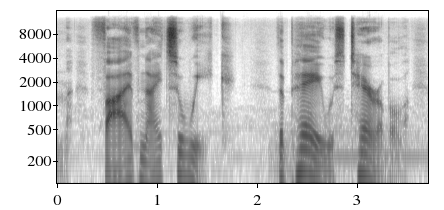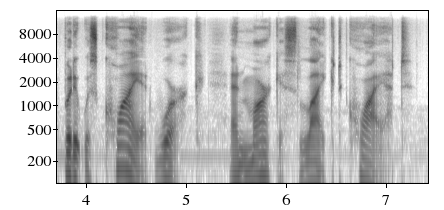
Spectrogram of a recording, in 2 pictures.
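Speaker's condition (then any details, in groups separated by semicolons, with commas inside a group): No condition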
